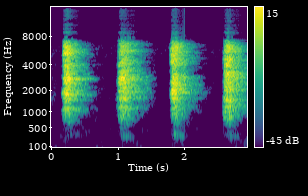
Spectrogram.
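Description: Four steady, breathy exhalations during a Pilates twisting exercise, evenly spaced about once per second, close and clear with silence between each breath.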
